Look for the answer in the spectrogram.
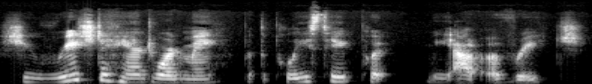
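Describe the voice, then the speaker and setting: A woman reading a children's novel aloud and pausing to explain it in a casual way. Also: on the low side, a bit bright, rough recording. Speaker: reader of a children's novel read aloud, explaining as a teacher would. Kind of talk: read-aloud narration with casual explanatory asides.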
